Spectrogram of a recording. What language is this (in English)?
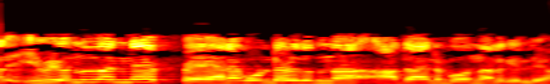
Malayalam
